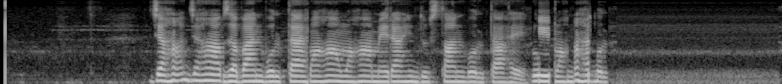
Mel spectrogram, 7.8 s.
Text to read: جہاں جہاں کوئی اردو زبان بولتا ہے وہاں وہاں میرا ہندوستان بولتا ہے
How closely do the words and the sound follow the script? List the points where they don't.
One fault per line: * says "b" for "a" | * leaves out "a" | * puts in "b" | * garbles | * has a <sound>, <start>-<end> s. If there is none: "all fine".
* leaves out "کوئی اردو"
* leaves out "ہے"
* garbles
